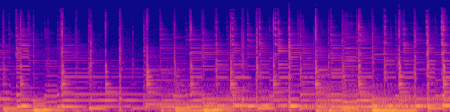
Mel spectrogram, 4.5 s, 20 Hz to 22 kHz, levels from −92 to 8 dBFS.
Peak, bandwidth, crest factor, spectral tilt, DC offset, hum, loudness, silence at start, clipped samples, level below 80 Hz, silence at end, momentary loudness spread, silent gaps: -6 dBFS; 13 kHz; 16 dB; -7.5 dB/octave; under 0.1%; none; -23 LUFS; 0 s; under 0.1%; -32 dBFS; 0 s; 9 LU; none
